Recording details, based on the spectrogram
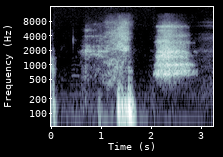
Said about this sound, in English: What just happened? I feel like I just relaxed three notches down the dial. Okay. But you know, I didn't tell you to breathe. I just breathed and then you emulated me.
